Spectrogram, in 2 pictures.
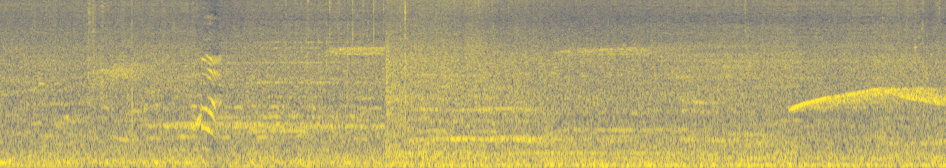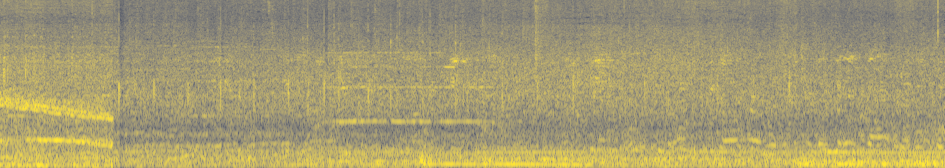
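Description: Street noise and crowd voices, with an emergency vehicle siren giving one rising and falling wail about eight seconds in.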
